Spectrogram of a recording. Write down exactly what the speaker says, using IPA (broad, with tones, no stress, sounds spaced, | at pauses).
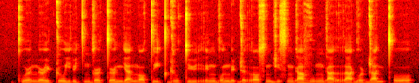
kʷʼ ə˞˧˩ n ə˞˨˥ j ʈ u˧˩ j ɾ y˧˩ tʲ ŋ ɡ ə˞˧˩ t̪ ə˞˨˥ nʲ a˧˩ n ɔ˨˥ t̪ i˦ tʲ ɖ u˨˥ t̪ y˧˩ r ɪ˨˥ ŋ ɡ o˨˥ n ɪ˩ ɖ ə˧˩ r ɔ˧˩ s ŋ ɡ i˧˩ s ŋ ɡ a˦ v u˨˥ ŋ ɡ a˧˩ r a˨˥ ɡ o˨˥ ɖ a˧˩ nʲ t̪ʰ o˨˥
